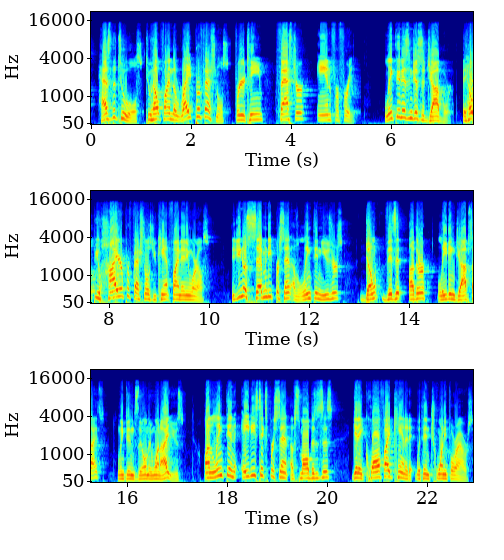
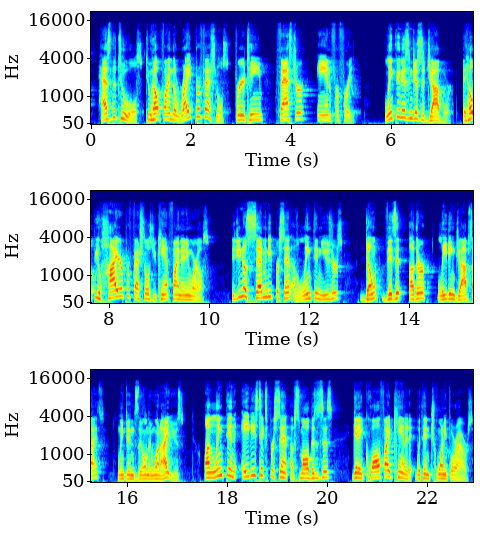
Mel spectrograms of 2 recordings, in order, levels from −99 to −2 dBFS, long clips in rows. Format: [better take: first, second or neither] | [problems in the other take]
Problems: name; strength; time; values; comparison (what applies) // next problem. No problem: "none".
second | distortion; slight; 4% of the sound clipped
